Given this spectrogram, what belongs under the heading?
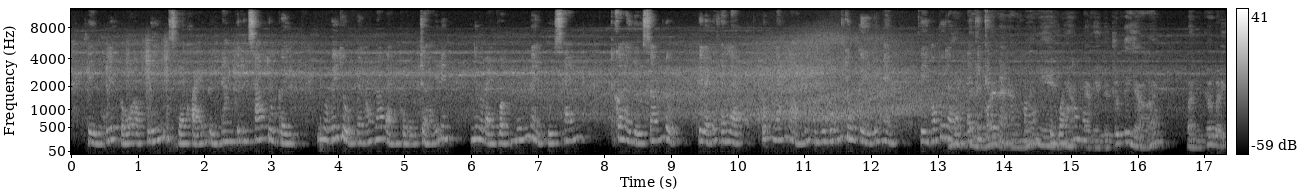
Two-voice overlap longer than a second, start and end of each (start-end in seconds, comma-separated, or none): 13.1-15.3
